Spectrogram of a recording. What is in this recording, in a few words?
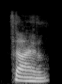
"thiol", Indian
